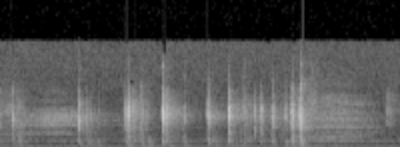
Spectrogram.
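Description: Computer keyboard typing: a short run of light keystrokes, a single short word being typed, starting about half a second in.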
